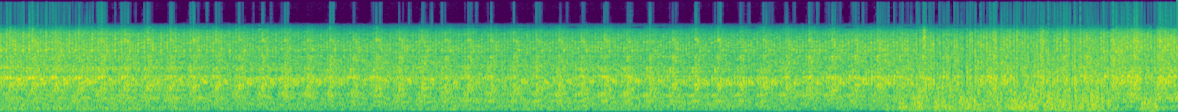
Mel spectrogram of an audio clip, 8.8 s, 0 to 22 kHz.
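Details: 1999 Ford F350 7.3L diesel, cold start after sitting for days, plugged in overnight, no check-engine light: diesel idle clatter with an uneven loping beat about three per second; shakes badly; cause unknown.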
